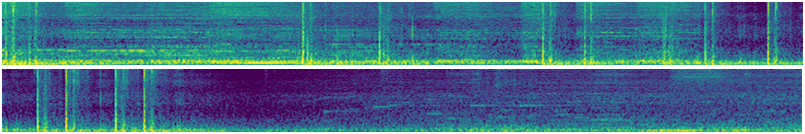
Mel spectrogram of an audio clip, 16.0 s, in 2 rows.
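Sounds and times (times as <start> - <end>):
background show music: 0.0 - 7.8
fireworks bangs and pops: 3.0 - 4.4, 5.2 - 10.8.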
